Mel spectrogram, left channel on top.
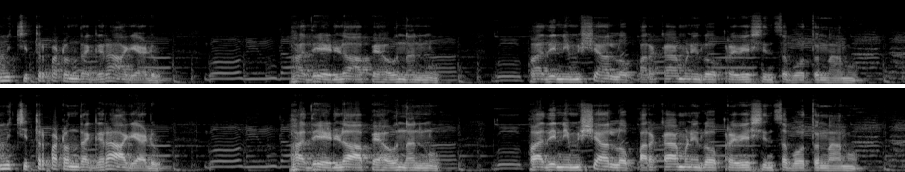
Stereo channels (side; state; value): left; quieter; 5.9 dB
